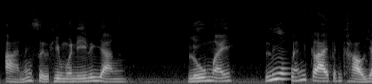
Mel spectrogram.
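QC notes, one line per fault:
Throughout: mains hum. There's a steady 60 Hz tone with a few low harmonics sitting roughly 25 dB under the speech. That points to a ground loop or a transformer nearby bleeding the power line into the signal path, so it never lets up.
0.45–0.49 s: short concealed packet loss. About 30 ms of audio didn't reach the decoder in time. The receiver stretched the last bit of sound over roughly 26 ms and blended back in, which gives a quick smear or wobble right there.
2.83–2.92 s: burst of packet loss. This is a longer gap, around 80 ms gone. The receiver carried the previous sound forward for about 83 ms while fading it down, so you get a held buzz or dying hiss before the speech picks up further along.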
